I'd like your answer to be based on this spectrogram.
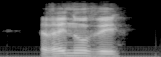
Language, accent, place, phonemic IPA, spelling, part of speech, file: French, France, Lyon, /ʁe.nɔ.ve/, rénover, verb, LL-Q150 (fra)-rénover.wav
- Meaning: to renew, to renovate, to revitalize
